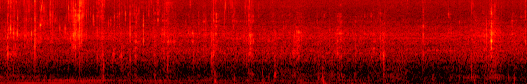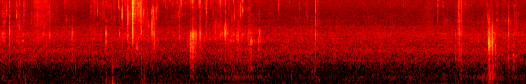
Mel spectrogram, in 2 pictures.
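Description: Quiet close-up eating sounds of a person chewing and biting pieces of roast chicken held in the hands: soft wet mouth clicks and smacks scattered throughout, with a sharper click near the end.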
